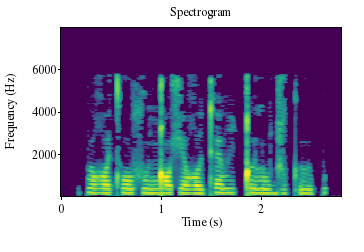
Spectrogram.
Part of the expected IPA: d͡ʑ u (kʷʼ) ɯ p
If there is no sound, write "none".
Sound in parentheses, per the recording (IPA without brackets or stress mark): kʼ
